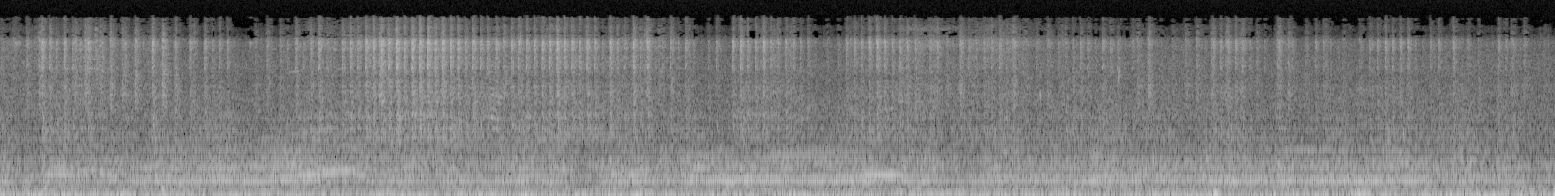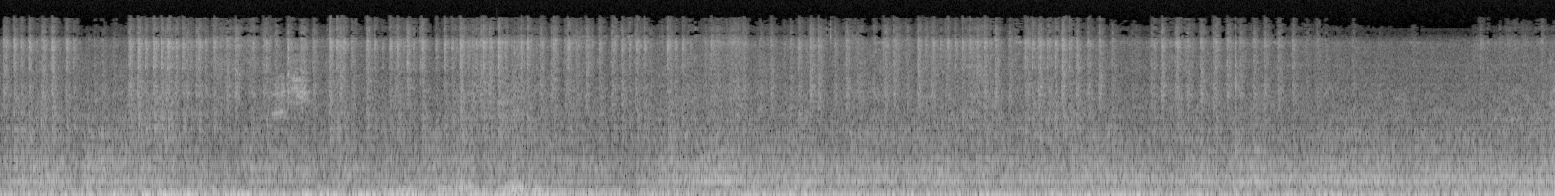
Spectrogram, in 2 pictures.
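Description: Steady running noise inside a moving Amtrak passenger train: a low rumble from the wheels on the rails under a steady hum.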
